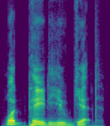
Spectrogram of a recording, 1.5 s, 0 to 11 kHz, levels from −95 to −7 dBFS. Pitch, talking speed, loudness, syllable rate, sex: 120 Hz, 205 wpm, -19 LUFS, 4.1 syllables/s, male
